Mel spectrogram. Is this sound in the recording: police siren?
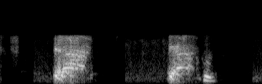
no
